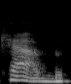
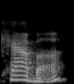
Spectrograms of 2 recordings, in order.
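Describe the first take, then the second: First: The word ends cleanly on the b sound. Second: An extra uh vowel follows the final b. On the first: The speaker calls it right. "I can cut the word cab off really um, pretty easily at the end" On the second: The speaker calls it wrong. "I'm never tempted to say kaba"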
